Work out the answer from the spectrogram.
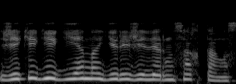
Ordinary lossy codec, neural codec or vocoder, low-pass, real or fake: none; codec, 16 kHz, 8 kbps, FreqCodec, larger model; 7.2 kHz; fake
